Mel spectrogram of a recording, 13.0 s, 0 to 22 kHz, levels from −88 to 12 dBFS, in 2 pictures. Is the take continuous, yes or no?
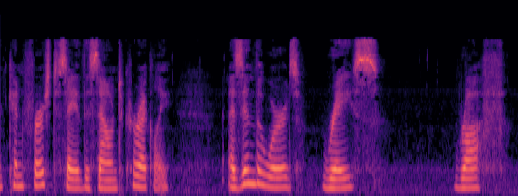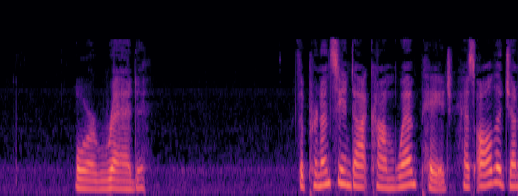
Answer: yes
